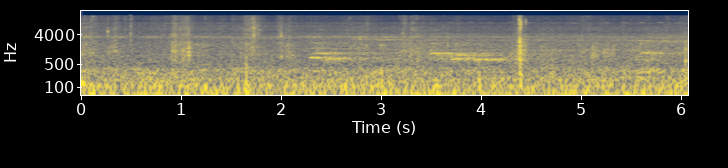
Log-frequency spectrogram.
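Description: Near silence, with a few faint clicks and two faint, short pitched calls a little past halfway through.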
